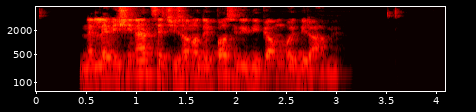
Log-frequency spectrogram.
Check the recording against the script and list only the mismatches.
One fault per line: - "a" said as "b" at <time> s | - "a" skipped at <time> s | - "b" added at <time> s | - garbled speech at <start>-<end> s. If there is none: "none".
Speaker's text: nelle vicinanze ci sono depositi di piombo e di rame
none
